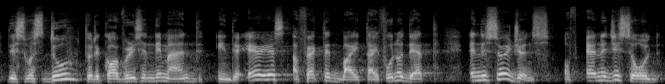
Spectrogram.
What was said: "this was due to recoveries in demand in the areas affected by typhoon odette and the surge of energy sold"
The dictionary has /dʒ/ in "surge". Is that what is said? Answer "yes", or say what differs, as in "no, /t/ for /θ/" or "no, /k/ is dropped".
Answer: yes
